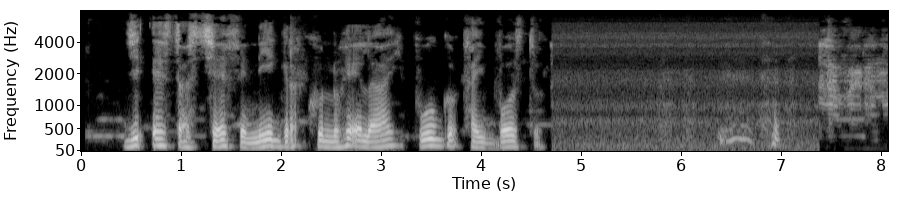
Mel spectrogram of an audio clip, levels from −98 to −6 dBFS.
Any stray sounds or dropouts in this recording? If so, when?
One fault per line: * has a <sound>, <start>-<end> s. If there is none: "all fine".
* has a laugh, 5.7-7.2 s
